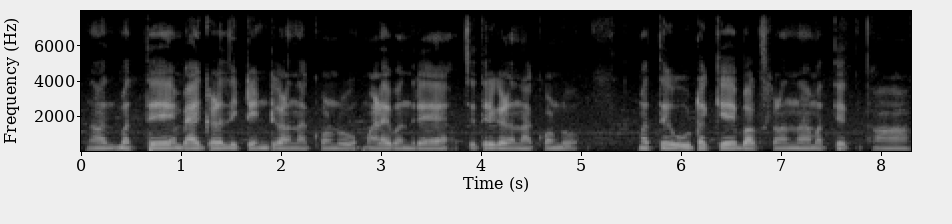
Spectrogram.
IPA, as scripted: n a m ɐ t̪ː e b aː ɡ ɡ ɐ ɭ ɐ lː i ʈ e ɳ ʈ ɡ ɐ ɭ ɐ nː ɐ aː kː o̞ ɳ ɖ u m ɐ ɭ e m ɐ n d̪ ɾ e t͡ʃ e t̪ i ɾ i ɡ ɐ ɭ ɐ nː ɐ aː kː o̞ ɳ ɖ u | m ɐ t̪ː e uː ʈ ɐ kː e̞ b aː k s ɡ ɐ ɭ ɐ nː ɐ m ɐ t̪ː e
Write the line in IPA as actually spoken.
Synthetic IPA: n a m ɐ t̪ː e b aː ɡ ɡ ɐ ɭ ɐ lː i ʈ e ɳ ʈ ɡ ɐ ɭ ɐ nː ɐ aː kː o̞ ɳ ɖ u m ɐ ɭ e b ɐ n d̪ ɾ e t͡ʃ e t̪ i ɾ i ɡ ɐ ɭ ɐ nː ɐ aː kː o̞ ɳ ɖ u | m ɐ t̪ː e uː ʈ ɐ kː e̞ b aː k s ɡ ɐ ɭ ɐ nː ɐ m ɐ t̪ː e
